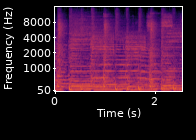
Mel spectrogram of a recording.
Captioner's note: beeping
